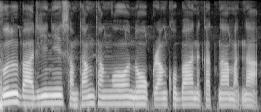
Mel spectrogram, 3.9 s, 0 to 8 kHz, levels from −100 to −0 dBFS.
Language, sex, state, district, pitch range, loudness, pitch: Garo, male, Meghalaya, West Garo Hills, 125-150 Hz, -17 LUFS, 140 Hz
